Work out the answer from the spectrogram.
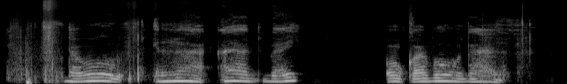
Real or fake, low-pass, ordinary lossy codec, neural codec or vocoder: fake; none; none; codec, 44.1 kHz, 3.4 kbps, Pupu-Codec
